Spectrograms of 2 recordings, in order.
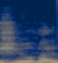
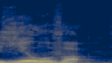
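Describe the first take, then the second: First: The name begins with a soft 'j' sound. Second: The name begins with a 'y' sound. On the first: The speaker calls it wrong. "ne dites pas Jéhovah" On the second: The speaker calls it right. "dites Yehowa ou Yehovah. Parce qu'en hébreu, on ne dit pas je"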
